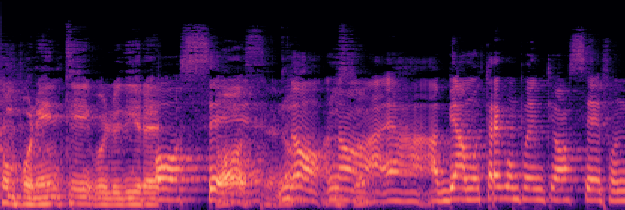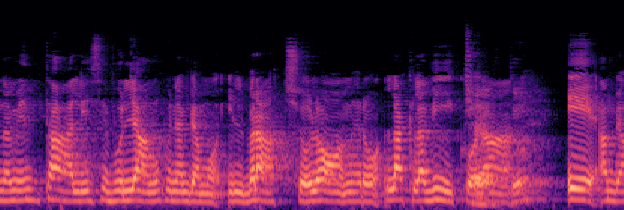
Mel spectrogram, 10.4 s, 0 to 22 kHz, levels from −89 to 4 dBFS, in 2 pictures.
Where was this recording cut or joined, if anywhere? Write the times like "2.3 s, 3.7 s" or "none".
none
